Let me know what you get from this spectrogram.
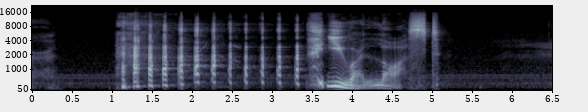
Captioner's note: laughing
